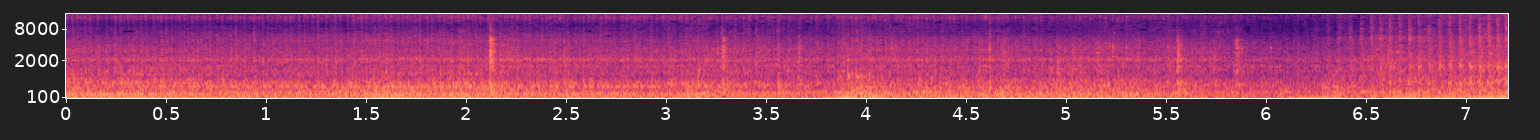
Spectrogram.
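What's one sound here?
A backhoe loader's diesel engine rumbles nearby.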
